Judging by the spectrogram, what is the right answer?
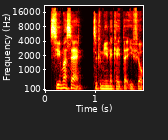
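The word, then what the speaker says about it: すみません: Sumimasen. That's the pitch contour with the mimasen being high pitch.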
